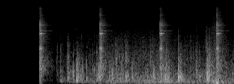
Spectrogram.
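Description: Hammer-and-chisel blows on marble, a quick regular run of sharp strikes about every half second over a gritty crumbling noise of falling stone chips, beginning about half a second in.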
